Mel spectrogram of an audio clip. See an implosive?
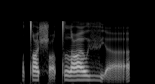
no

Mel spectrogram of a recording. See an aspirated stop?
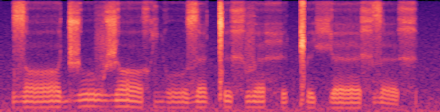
no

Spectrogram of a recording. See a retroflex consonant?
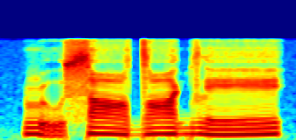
yes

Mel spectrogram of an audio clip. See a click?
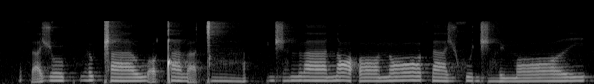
yes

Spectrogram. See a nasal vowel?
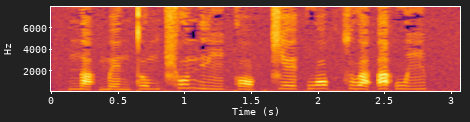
no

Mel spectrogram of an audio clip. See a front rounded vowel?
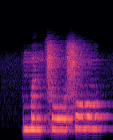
no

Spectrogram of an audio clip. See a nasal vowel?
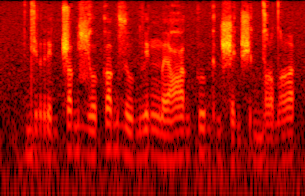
no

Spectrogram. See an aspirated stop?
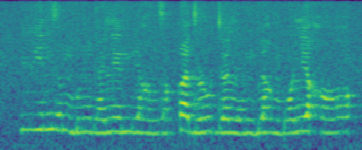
no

